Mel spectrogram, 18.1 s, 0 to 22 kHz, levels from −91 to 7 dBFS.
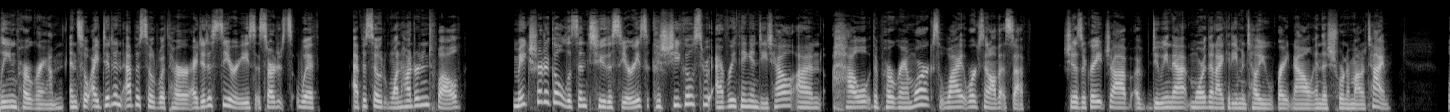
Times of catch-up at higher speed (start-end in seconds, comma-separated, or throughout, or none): none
